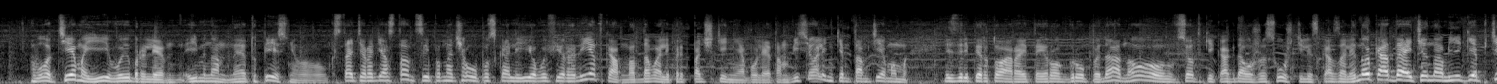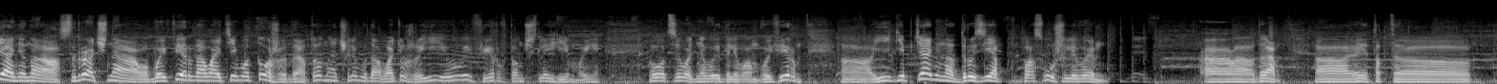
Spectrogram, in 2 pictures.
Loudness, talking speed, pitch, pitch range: -17 LUFS, 140 wpm, 140 Hz, 120-170 Hz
